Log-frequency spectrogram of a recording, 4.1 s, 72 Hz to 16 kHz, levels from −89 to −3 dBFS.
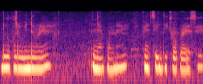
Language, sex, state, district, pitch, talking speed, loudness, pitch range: Nagamese, female, Nagaland, Dimapur, 205 Hz, 130 wpm, -14 LUFS, 200-220 Hz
